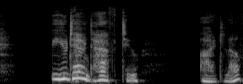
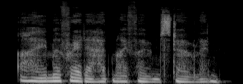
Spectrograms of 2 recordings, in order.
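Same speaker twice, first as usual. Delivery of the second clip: low, soft, dulcet tones; 3 semitones lower, 4 dB quieter than usual. Reading a story aloud, a woman explains her phone was stolen: low, dulcet tones. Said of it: "in her low, dulcet tones".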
